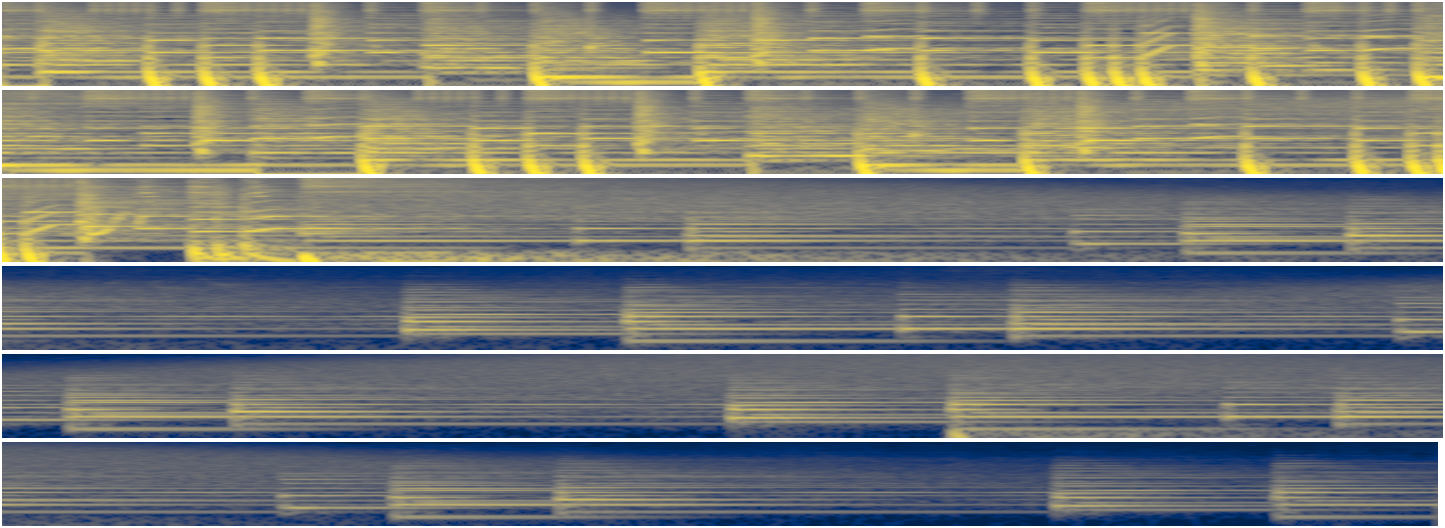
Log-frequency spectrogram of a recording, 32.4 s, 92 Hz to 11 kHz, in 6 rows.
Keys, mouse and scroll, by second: 0.1 click, 0.5 Tab, 1.1 a, 1.5-2.0 scroll up 2, 2.0 alt+e, 3.7 s, 4.8 a, 5.4 e, 6.7 a, 7.5 z, 8.0 Tab, 8.4 click, 9.2 click, 10.2-10.7 shift+middle drag, 10.7 alt+x, 12.0-13.1 scroll up 1, 13.1 ctrl+a, 14.6 click, 15.5-18.6 shift+drag, 18.8-20.3 right drag, 20.3 click, 21.2 click, 23.0-23.7 scroll up 4, 23.7 Tab, 24.2 a, 25.1 shift+n, 25.6 Tab, 27.0 click, 27.2 `, 27.8-28.1 middle drag, 28.1-28.5 scroll up 2, 28.5-29.8 middle drag, 29.8-32.4 shift+drag.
